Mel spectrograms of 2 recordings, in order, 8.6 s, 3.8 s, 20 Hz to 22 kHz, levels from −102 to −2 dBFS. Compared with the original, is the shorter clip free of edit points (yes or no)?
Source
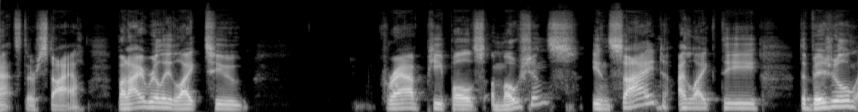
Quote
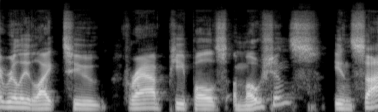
no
